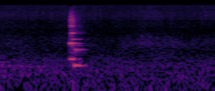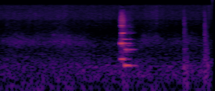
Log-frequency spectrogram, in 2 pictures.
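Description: Short electronic chimes ring as menu items are selected.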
